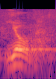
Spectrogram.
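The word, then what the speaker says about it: Iyov: And then Yob. Because there's no J sound.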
